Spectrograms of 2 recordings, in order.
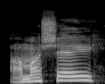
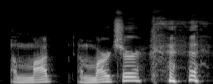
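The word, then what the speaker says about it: Amacher: A composer who really spent a lot of time with this is named Marianne Amache, or maybe in my accent, Marianne Amarcher. Her last name is spelled Amarcher.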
